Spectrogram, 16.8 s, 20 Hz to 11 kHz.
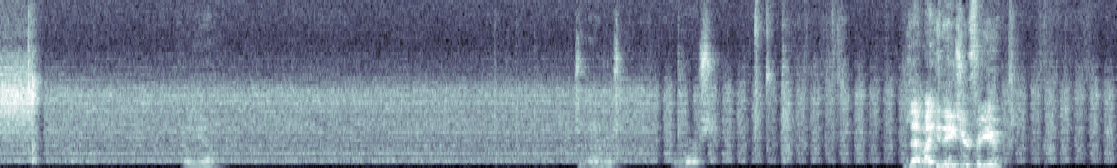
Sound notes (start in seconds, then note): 0.2 white noise buzzes; 6.6 white noise buzzes; 11.5 white noise buzzes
